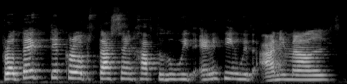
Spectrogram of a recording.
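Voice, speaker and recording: A woman from Spain with a Spanish accent argues her point in a fairly high, bright voice. She is insistent and keeps cutting in on the other speaker, laughing now and then. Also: moderate pace. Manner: insistent, interrupting, laughs often. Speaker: vegan activist host. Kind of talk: heated debate.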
